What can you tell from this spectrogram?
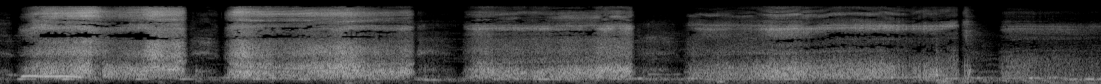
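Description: A child imitating a jet engine with the mouth: long breathy hissing whooshes, about five of them, each broken off by a short pause for breath.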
